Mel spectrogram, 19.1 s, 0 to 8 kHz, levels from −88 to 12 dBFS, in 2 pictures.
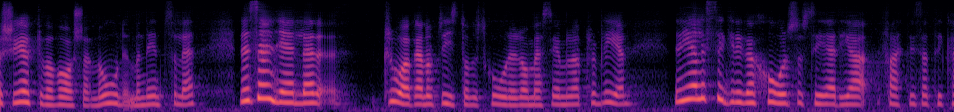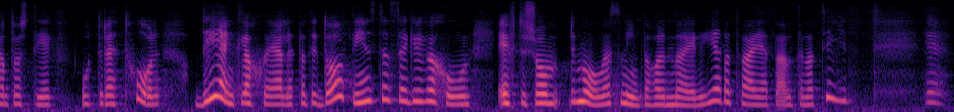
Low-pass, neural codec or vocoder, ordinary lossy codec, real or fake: none; codec, 16 kHz, about 1 kbps, DyCAST, with the encoder's durations; none; fake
